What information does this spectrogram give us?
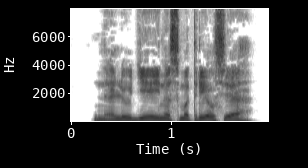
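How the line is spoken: Answered through clenched teeth. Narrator (Russian): сквозь зубы ответил Пятницкий

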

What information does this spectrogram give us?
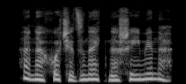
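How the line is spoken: Muffled whisper after pause. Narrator (Russian): После небольшой паузы она закрыла трубку рукой и прошептала

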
